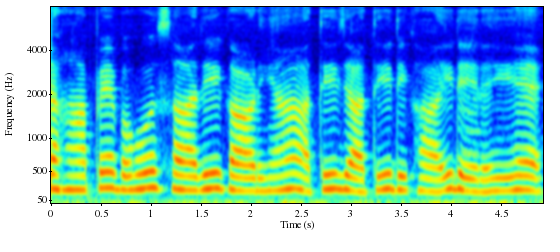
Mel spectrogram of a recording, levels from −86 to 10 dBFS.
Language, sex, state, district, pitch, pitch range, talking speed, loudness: Hindi, female, Jharkhand, Ranchi, 215 Hz, 200-225 Hz, 135 wpm, -14 LUFS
